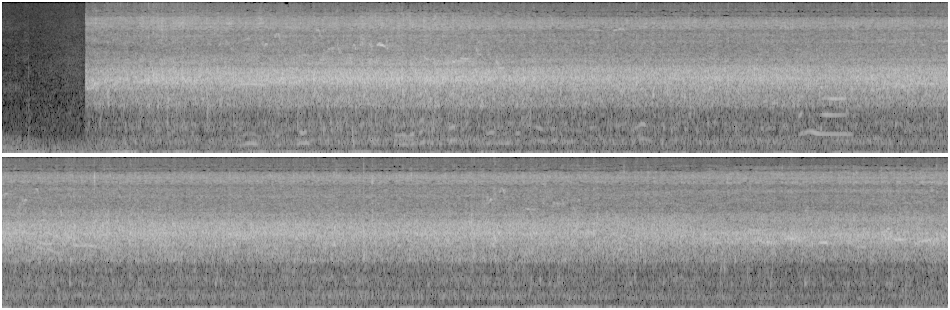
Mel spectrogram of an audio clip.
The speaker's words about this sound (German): Ich habe eine Audiodatei angehängt mit dem Plätschern des Bächleins, das durch die Schrebergärten führt.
